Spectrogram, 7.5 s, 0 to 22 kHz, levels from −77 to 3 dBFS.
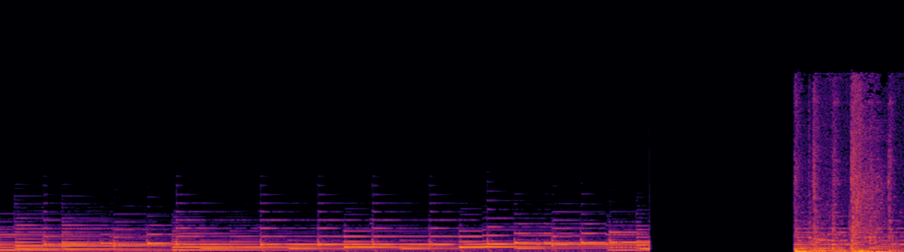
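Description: The audio has two kinds of fault. From 4.02 to 5.04 s it suddenly plays about 5.6% faster and roughly 94 cents sharp, close to a semitone, then snaps back to normal. Speed and pitch move together in one abrupt step, not a gradual wobble like tape wow. That points to a drift correction step, likely from clock-matching software resetting its playback rate to rebalance a buffer. Separately, compressed frames are skipped at 4.52 s, inside the raised-pitch stretch, and again between 6.72 and 6.76 s. The sound jumps ahead by around 100 ms and around 150 ms, chunks that fit whole frames the decoder dropped or never received.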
